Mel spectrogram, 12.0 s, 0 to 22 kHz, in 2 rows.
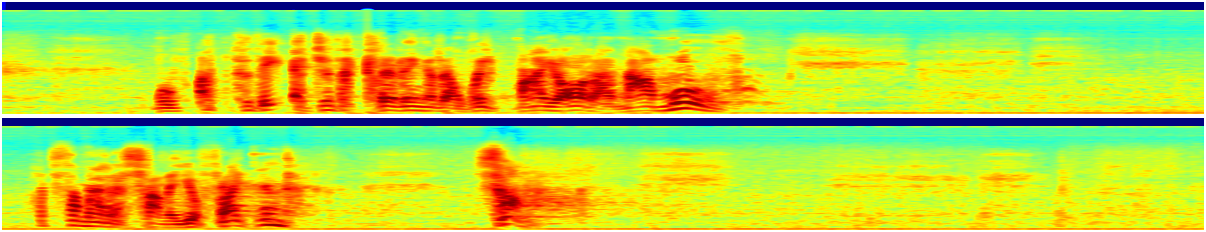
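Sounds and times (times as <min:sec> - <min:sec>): faint low hum and hiss: 0:00.0 - 0:12.0.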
